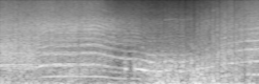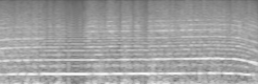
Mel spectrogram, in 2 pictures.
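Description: FPV racing quadcopter's brushless motors and propellers whining under throttle, with wind rush on the onboard camera's microphone. The pitch dips about a second in, then climbs and holds high as the quad punches upward, and drops sharply at the end as the throttle is cut.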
